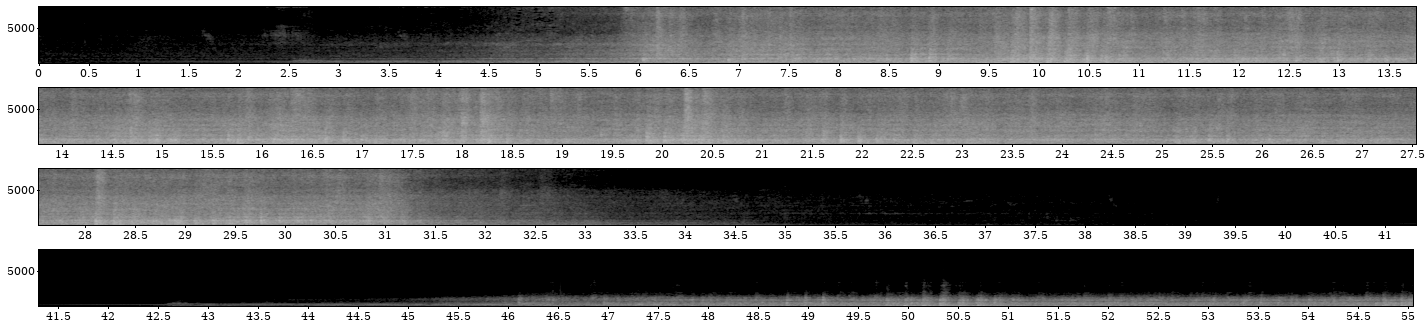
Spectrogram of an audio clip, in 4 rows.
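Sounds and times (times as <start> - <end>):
train rumbling over steel bridge: 2.2 - 36.1, 45.7 - 55.0.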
